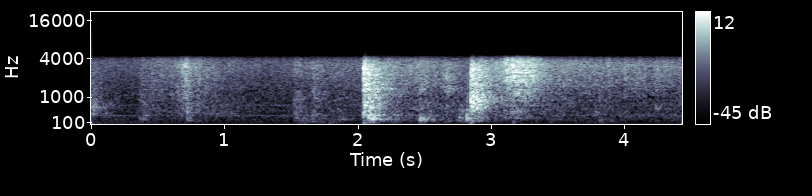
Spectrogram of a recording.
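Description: Packaging rustling and a cardboard box being handled as a wrapped bass guitar is pulled out of it, with two louder rustles, about two seconds in and just before three seconds.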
